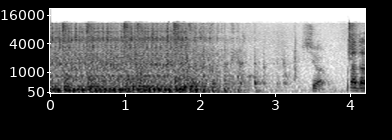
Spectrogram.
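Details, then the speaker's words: IZh-49 two-stroke motorcycle after piston knock treatment with solid lubricant, revved to listen: rises and holds smooth and even with no knock or rattle, then drops back; normal running, though an air leak between carburettor and cylinder remains. "Так ну что сказать Вы сами все видели сами все слышали по-моему никаких посторонних звуков Я не слышал Вроде бы все нормально должно быть"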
